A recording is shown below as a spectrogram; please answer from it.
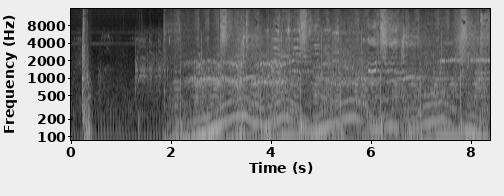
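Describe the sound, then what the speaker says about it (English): A car engine in Grand Theft Auto 5 starts, then revs up and down repeatedly with rising and falling pitch, loud and close, brief tire squeal included. "We'll listen to it, the engine."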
